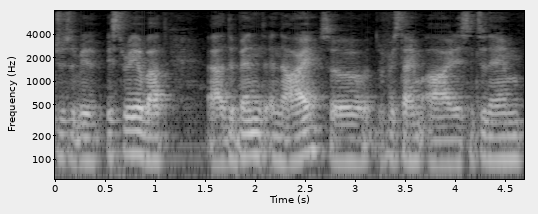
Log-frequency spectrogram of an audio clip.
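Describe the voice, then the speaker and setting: A man with a French accent speaks at a fairly quick pace in a fairly low, somewhat breathy voice. Audible room echo surrounds him. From France. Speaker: music reaction youtuber. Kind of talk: casual vlog monologue. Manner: hesitant, many fillers.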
